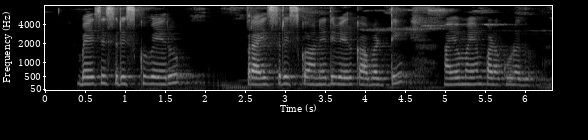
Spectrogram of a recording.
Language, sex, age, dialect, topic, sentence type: Telugu, female, 18-24, Telangana, banking, statement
